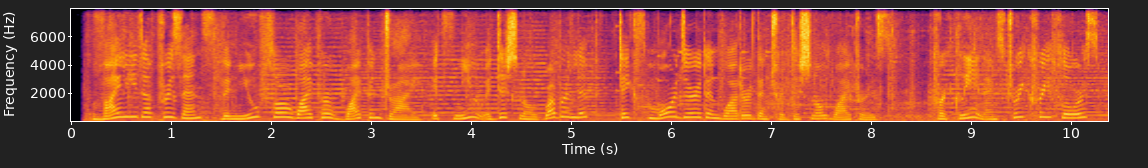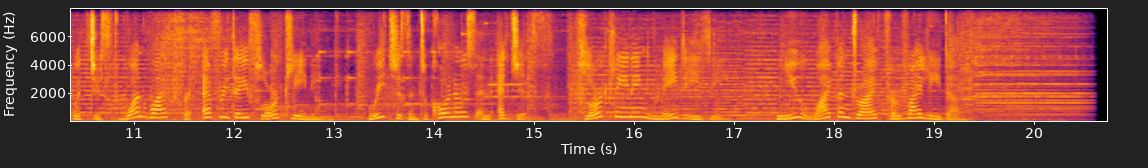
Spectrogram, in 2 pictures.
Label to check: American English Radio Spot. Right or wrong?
Right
